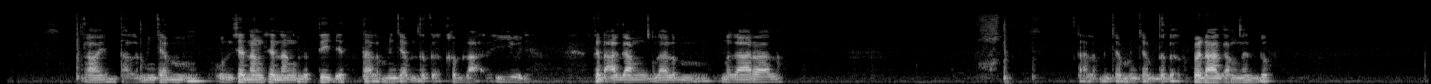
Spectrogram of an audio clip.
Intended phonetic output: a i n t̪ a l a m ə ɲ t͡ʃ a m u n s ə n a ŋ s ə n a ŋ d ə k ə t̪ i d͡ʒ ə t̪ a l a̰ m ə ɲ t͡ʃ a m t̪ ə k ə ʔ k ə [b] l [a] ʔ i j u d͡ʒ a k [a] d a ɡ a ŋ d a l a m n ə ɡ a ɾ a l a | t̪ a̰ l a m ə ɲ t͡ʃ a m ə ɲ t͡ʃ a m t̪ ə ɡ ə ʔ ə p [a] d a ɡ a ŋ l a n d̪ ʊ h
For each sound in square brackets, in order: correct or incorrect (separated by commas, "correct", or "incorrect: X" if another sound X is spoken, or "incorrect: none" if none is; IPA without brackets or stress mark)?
correct, correct, incorrect: ə, incorrect: ə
